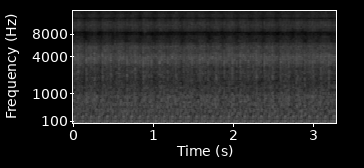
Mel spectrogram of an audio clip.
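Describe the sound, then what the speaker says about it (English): Steady low engine drone with a fast regular pulse from a throttling-up engine in the video game Stormworks, holding at around 300 RPM, continuous and even with no talk. "it's throttling up. It's still in a nice low RPM"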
